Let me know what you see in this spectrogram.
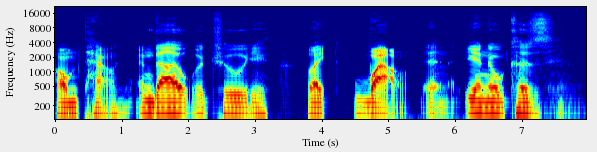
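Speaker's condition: Cerebral palsy; congenital

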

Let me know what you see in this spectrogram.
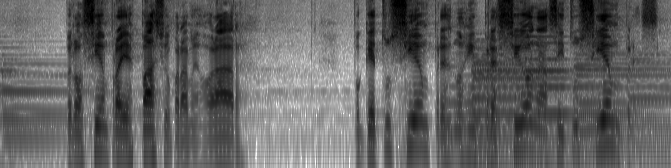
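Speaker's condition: No condition

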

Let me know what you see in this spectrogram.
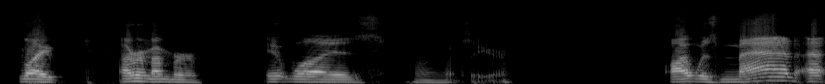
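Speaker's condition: Cleft palate; cleft palate since childhood

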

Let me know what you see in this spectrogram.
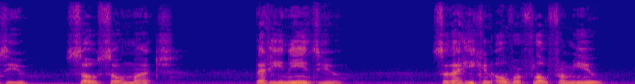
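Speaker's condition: No condition

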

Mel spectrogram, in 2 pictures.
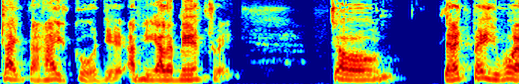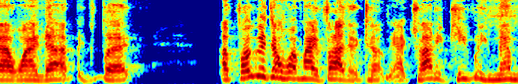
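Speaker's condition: Deafness; born deaf, partially blind, learning disability, sign language learned at 21, broke neck, head injury, two strokes, paralyzed once; could not speak until age ten

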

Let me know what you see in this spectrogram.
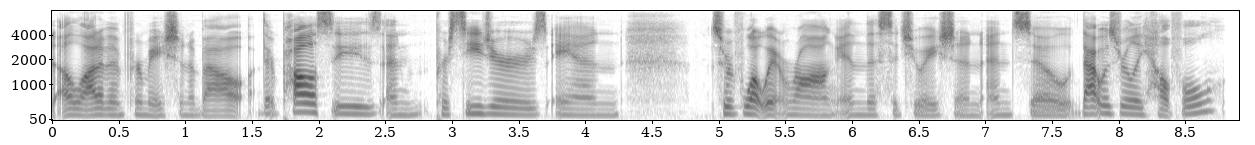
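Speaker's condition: No condition

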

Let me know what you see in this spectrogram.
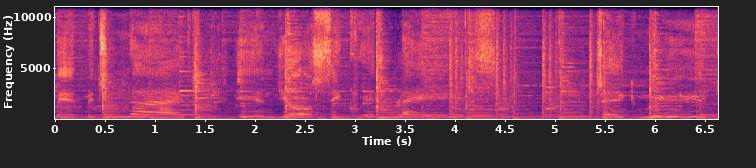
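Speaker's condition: No condition

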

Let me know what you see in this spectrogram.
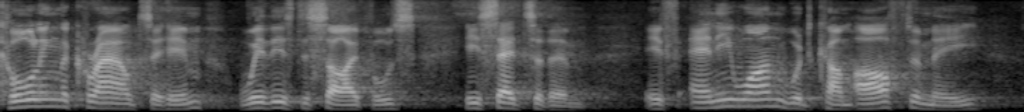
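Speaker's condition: No condition

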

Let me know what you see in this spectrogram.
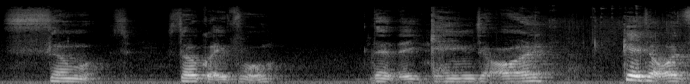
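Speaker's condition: Cerebral palsy; cerebral palsy with body spasms and gyrations; daily fight against body spasms and gyrations

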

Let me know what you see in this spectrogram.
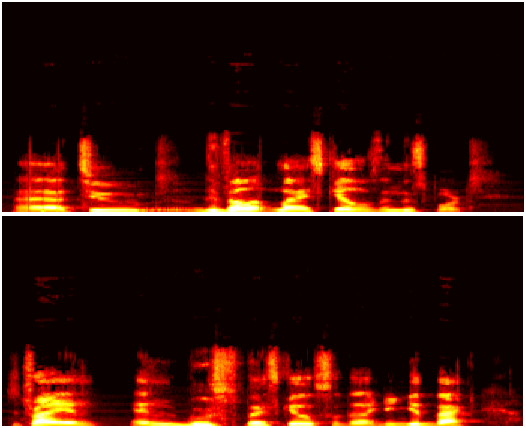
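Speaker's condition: Cerebral palsy; very poor balance

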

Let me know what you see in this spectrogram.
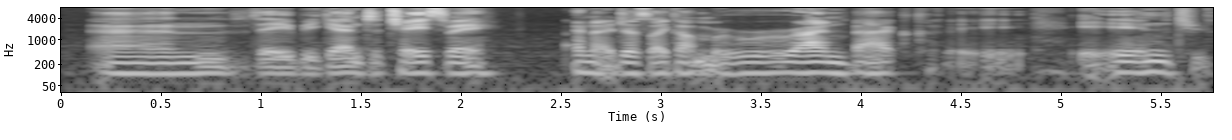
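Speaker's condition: Stutter; stuttering throughout interview, enough to lengthen recording, partly edited out, some kept in; prolonged sounds

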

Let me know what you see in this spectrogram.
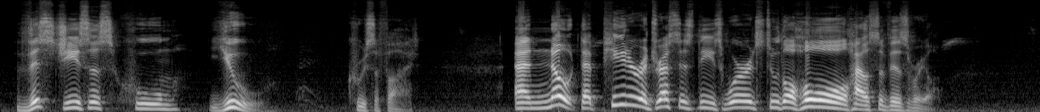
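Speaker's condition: No condition

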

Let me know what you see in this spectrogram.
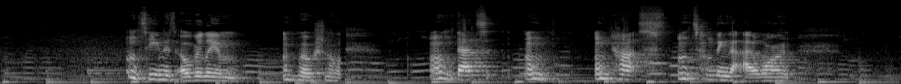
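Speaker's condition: Stutter; stutter since childhood, avoided oral communication in earlier life; speaks with audible stutter in this recording; often stutters over own name, listeners think name forgotten, listeners may need time to adjust; prolonged sounds

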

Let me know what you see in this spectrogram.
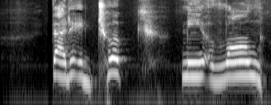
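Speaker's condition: Mild cerebral palsy; slightly higher-pitched than typical male voice

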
